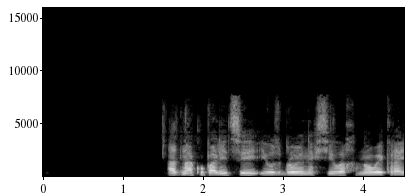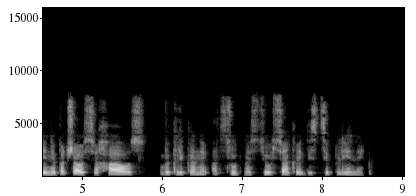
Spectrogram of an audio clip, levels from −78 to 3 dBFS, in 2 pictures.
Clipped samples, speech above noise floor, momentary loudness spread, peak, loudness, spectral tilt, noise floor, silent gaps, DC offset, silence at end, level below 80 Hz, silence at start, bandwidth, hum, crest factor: under 0.1%; over 71 dB; 13 LU; -2 dBFS; -19 LUFS; -4.5 dB/octave; under -90 dBFS; 5.85-5.92 s; under 0.1%; 0.55 s; -68 dBFS; 1.55 s; 8 kHz; none; 18 dB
